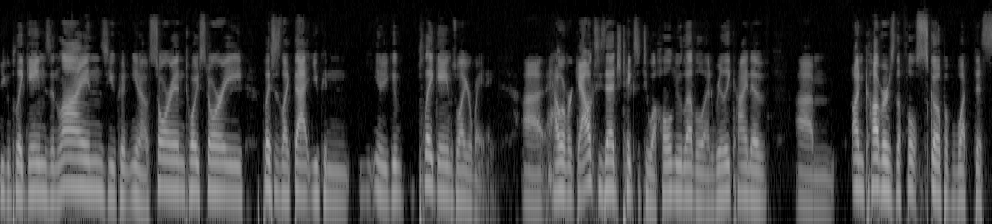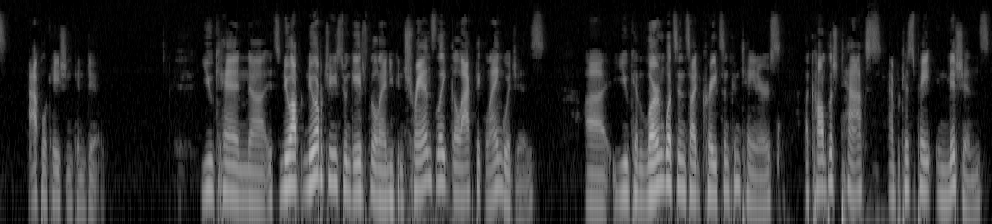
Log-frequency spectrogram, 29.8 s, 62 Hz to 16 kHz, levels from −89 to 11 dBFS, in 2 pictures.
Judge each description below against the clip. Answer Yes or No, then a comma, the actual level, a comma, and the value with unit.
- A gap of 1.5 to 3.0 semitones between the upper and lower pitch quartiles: No, average, 3.6 semitones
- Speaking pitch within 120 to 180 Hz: Yes, low, 135 Hz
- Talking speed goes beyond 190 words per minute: No, average, 175 wpm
